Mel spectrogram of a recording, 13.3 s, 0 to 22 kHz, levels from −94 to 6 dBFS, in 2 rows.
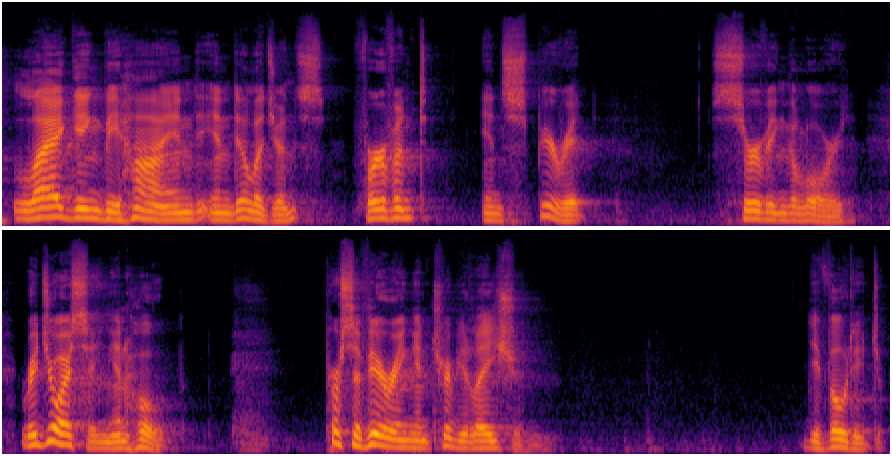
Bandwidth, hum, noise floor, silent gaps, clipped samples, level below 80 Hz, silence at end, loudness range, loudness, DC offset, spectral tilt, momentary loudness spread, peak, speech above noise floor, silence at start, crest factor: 16 kHz; none; -67 dBFS; none; under 0.1%; -64 dBFS; 0.05 s; 6 LU; -22 LUFS; under 0.1%; -5 dB/octave; 15 LU; -4 dBFS; 45 dB; 0 s; 20 dB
